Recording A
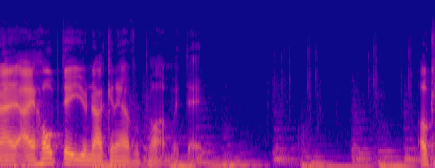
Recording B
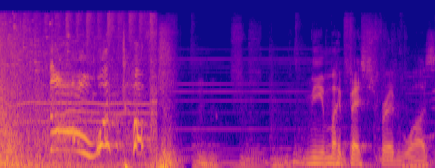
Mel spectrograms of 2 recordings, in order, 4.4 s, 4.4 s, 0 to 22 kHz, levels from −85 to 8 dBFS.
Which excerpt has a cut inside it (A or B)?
B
